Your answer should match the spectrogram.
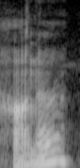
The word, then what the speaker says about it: Hana: really know why, but every time I said her name in this video, I called her Hana, but then I remembered as I was editing that she definitely pronounces her name Hana. So, just be aware of that. I call her Hannah through this whole thing.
